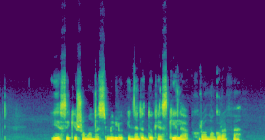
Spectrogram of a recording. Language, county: Lithuanian, Kaunas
